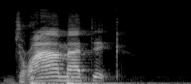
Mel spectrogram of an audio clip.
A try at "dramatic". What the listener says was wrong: It's A or A, not draw. You're going ah. It's A.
